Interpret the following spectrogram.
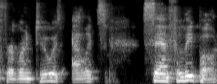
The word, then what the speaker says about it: Sanfilippo: everyone two is Alex San filipo did I pronounce that correctly Alex you did which is extremely rare thanks Timothy try to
